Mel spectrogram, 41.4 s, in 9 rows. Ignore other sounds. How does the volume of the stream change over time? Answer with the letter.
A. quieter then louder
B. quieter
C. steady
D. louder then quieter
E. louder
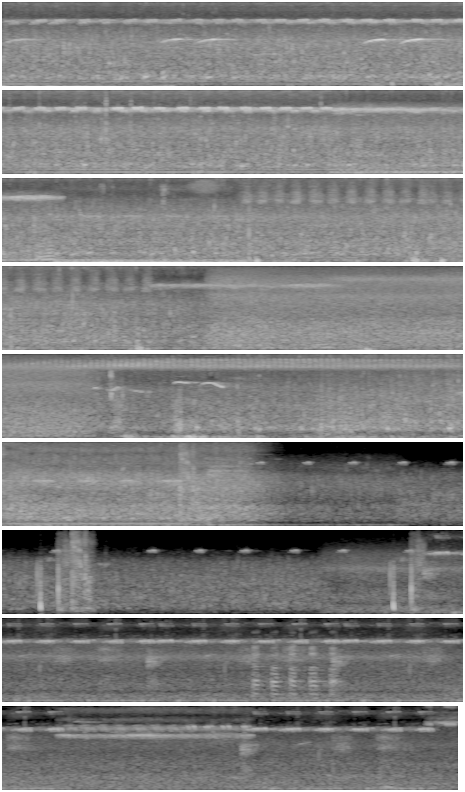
B.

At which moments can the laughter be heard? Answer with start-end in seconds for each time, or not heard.
34.8-35.7.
